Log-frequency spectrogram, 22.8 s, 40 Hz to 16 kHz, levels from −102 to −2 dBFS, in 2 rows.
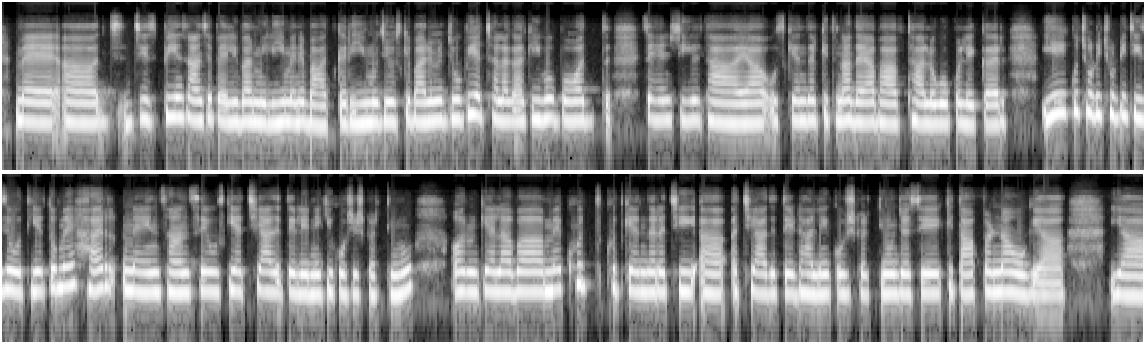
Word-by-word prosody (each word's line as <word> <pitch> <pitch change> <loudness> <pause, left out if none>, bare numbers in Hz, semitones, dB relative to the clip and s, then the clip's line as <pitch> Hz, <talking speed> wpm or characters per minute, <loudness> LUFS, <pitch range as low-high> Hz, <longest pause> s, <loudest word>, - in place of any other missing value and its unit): मैं 225 -2 +2
अ, 220 -1 0
ज 225 -1 -6 0.2
जिस 245 -2 -2
भी 270 -1 +2
इंसान 260 -3 +1
से 255 +2 0
पहली 225 0 +2
बार 230 0 +2
मिली, 220 0 +3
मैंने 225 0 +2
बात 200 -1 -3
करी, 215 0 +2
मुझे 225 +1 +3
उसके 230 +1 0
बारे 225 0 +2
में 240 0 +3
जो 250 +1 +1
भी 295 - +4
अच्छा 270 -2 -1
लगा 230 0 +1
कि 250 - +3
वो 255 +1 +3
बहुत 235 0 -2 0.4
सहनशील 240 -1 -2
था 230 -1 0 0.2
या 220 +1 +1 0.2
उसके 245 +1 -4
अंदर 235 0 +1
कितना 240 -1 +1
दयाभाव 225 -1 0 0.2
था 220 -2 +1
लोगों 215 0 +2
को - - 0
लेकर, 205 0 0 0.4
ये 290 +4 +4
कुछ 330 -3 -1
छोटी-छोटी 285 -2 +1
चीज़ें 260 0 +3
होती 245 0 0
हैं 250 0 +1
तो 275 - +3
मैं 290 +2 +3
हर 270 +2 0
नए 255 -2 +3
इंसान 235 0 +2
से 250 - +2
उसकी 245 +2 0
अच्छी 255 +3 -2
आदतें 235 0 0
लेने 225 0 +3
की 235 +2 -2
कोशिश 225 0 -3
करती 215 +1 -3
हूँ 240 +5 +3 0.4
और 245 0 +1
उनके 240 +1 +1
अलावा 245 0 +1
मैं 255 +2 +3
खुद, 315 -2 0 0.2
खुद 275 -3 -3
के 260 - 0
अंदर 240 0 +2
अच्छी 240 +1 0
अ, - - -3 0.3
अच्छी 245 +2 -2
आदतें 230 -1 -1
ढालने 225 -1 +1
की 225 - +3
कोशिश 225 0 -1
करती 225 0 -3
हूँ 230 0 +4
जैसे 230 0 +1
किताब 230 -3 -2
पढ़ना 245 0 +2
हो 235 -2 +3
गया 110 - -1 0.5
या 220 -1 0
235 Hz, 205 wpm, -11 LUFS, 225-250 Hz, 0.5 s, भी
